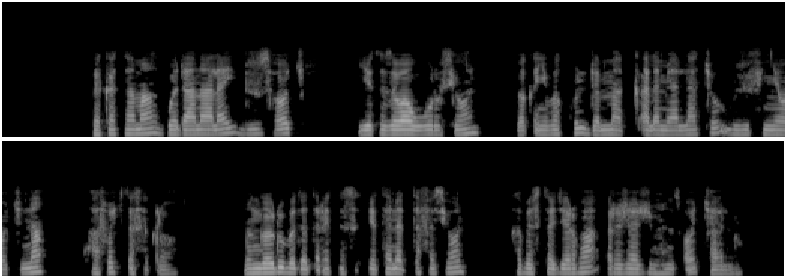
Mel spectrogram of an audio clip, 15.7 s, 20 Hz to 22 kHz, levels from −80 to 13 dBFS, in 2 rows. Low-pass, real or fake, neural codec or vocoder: 5.4 kHz; real; none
